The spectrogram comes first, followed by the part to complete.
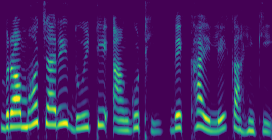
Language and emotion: Odia, neutral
